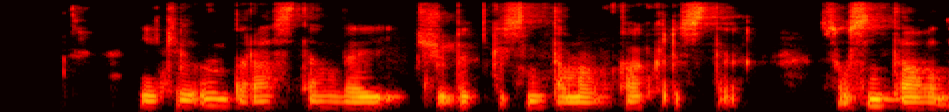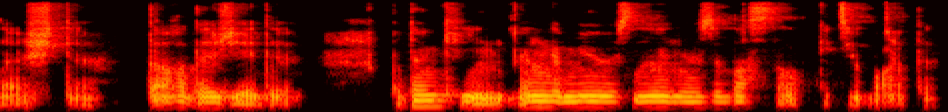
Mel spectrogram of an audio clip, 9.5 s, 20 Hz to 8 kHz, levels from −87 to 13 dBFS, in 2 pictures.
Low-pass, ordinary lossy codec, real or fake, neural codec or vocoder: none; none; fake; codec, 16 kHz, 16 kbps, FreqCodec, smaller model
